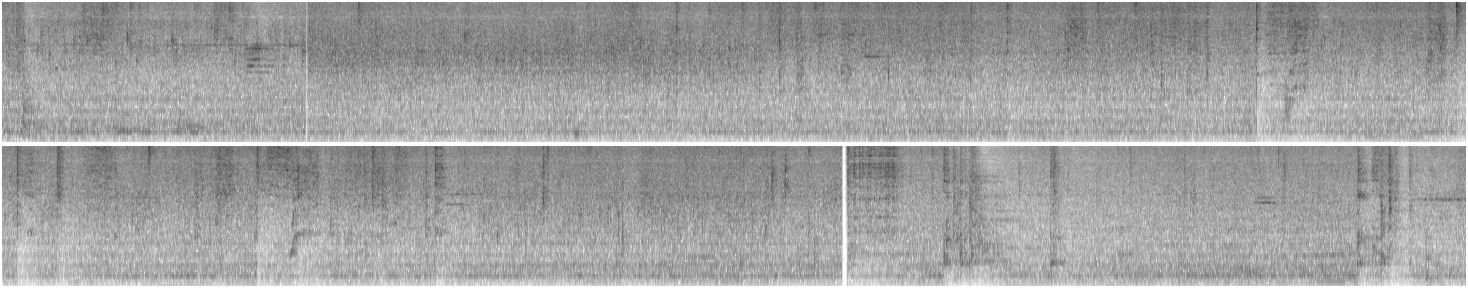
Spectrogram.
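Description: Green chillies frying in hot oil in a black kadai, a steady sizzle, while a metal ladle stirs them and clanks and scrapes against the pan now and then.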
